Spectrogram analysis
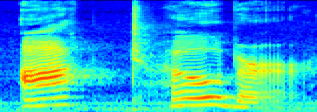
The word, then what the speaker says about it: October: is october not october open your mouth stress the first syllable october good and finally but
